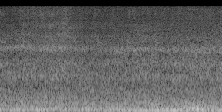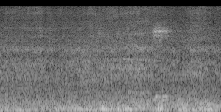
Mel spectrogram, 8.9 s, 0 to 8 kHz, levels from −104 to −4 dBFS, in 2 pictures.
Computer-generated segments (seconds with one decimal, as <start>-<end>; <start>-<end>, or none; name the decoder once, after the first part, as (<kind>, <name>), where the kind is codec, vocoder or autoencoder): 0.6-2.3 (autoencoder, DAC-VAE); 4.5-6.7; 7.3-7.8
